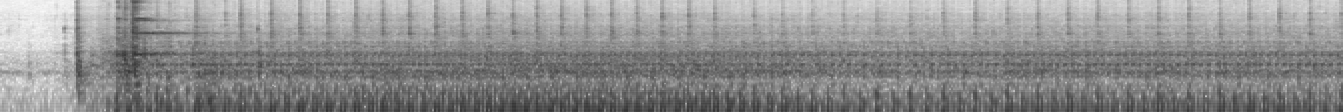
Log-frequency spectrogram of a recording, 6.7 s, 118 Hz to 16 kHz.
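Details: Honda GX120 water pump engine after cleaning and repair, reported to run then stop: starts with a pull, then steady, even single-cylinder beat at fast idle with no misses; runs smoothly.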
